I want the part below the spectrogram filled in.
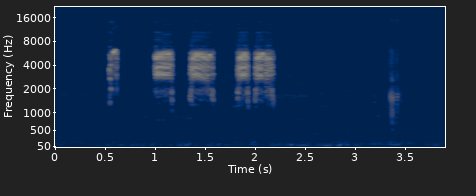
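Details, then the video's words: Grating call of a black francolin: a brief introductory chip, four harsh rasping notes in two pairs, then a lone short note after a pause, over a faint low background hum. "kala tatter"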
